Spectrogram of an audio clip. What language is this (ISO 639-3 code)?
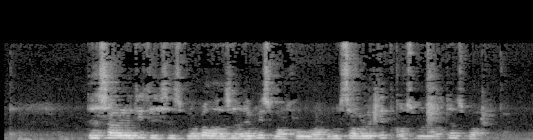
kat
